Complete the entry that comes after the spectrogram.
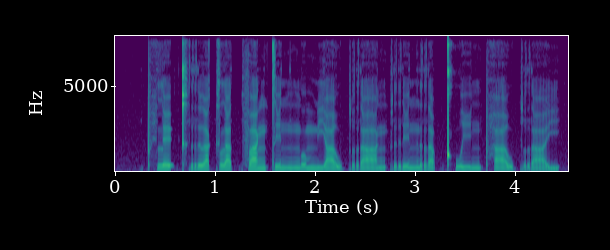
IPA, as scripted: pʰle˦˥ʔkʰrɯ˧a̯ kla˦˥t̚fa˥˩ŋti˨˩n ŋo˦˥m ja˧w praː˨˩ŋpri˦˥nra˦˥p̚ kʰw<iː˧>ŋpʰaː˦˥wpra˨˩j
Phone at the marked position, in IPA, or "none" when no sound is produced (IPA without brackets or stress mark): iː˧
